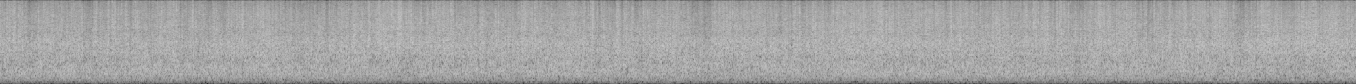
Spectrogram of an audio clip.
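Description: Passenger train running at speed, heard from an open window: a steady rush of wind on the microphone mixed with the rolling noise of the wheels on the rails.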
